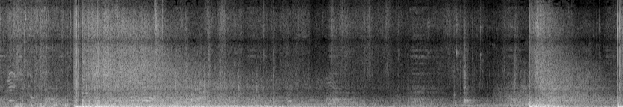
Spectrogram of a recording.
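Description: Heavy explosions boom nearby, with a deep rumble that slowly fades.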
